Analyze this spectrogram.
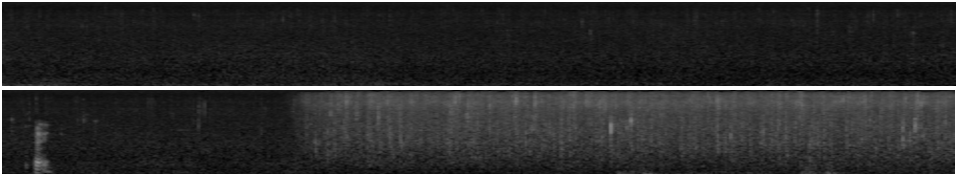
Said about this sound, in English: It is raining hard here. Harder than it was where you were before.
